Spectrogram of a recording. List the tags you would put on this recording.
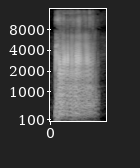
Sound effects > Other
fart
flatulence
gas

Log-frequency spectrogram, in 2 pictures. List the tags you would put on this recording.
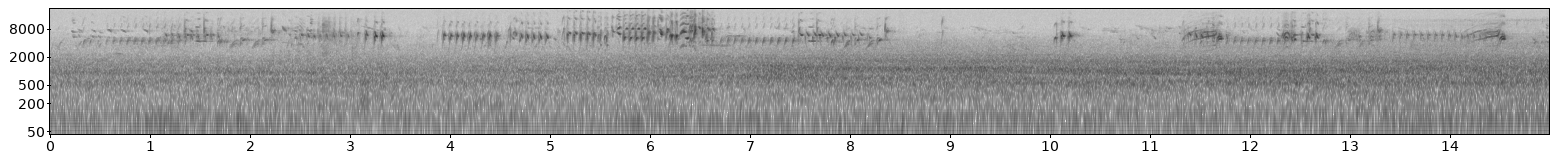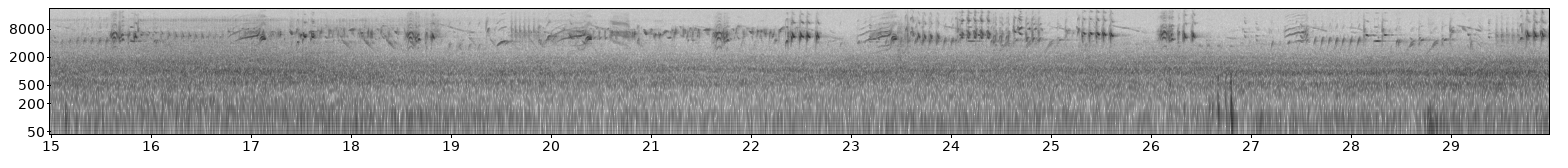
Sound effects > Animals
MS
Pyrenees-Orientales
South
Southern-France
H2n
2025
Occitanie
France
Zoom
Rivesaltes
Morning
66600
Bird

